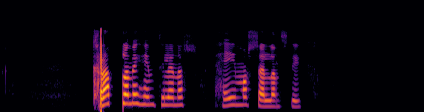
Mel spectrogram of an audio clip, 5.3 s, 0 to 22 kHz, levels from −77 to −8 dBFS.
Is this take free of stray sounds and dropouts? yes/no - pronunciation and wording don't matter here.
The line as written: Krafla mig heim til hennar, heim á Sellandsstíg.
no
